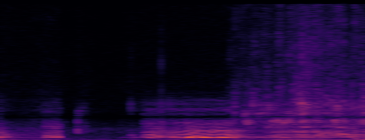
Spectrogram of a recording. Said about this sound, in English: and this noise here is me washing the dishes.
